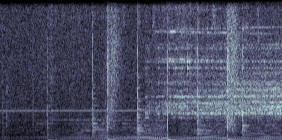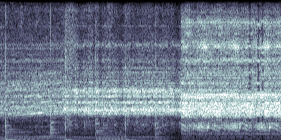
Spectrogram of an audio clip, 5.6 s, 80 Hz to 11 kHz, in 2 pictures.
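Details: Likely the HardCard 20 drive, opened on the bench with head moved away from the damaged platter area: steady sharp clicks, one or two a second, as the heads retry reads; owner suspects platter damage harmed the head.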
